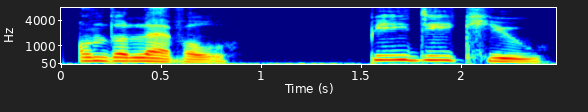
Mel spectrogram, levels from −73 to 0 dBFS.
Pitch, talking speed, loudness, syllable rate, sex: 180 Hz, 120 wpm, -15 LUFS, 4.1 syllables/s, female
